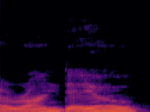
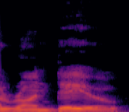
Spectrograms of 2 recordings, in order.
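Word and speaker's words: rondeau: Ballad is spelled B-A-L-L-A-D-E. Ballade. A triolet, T-R-I-O-L-E-T. And a rondeo, R-O-N-D-E-A-U.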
